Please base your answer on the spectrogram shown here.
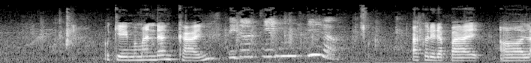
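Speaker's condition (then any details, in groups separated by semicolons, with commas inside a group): No condition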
